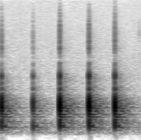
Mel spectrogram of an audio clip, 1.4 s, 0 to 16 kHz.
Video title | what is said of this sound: iphone 12 manufacturer issue In made in india products | आपको यहाँ पे थोड़ा लगेगा कि कहीं ना कहीं ब्लैंक जगह है, क्योंकि इस जगह पे आवाज़ थोड़ा सा अलग आता है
